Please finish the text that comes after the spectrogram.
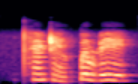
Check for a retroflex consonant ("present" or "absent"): present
